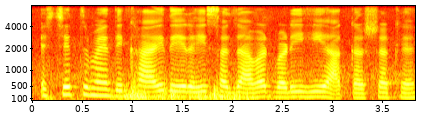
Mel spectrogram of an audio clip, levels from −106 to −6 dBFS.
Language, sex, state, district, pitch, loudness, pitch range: Hindi, female, Chhattisgarh, Korba, 165 Hz, -17 LUFS, 150-175 Hz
